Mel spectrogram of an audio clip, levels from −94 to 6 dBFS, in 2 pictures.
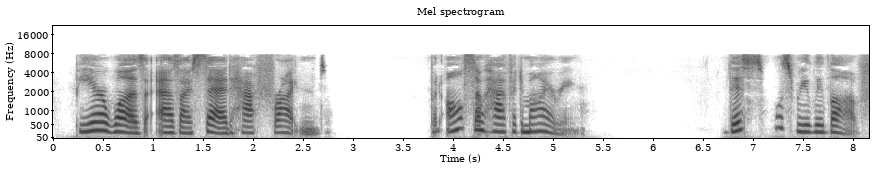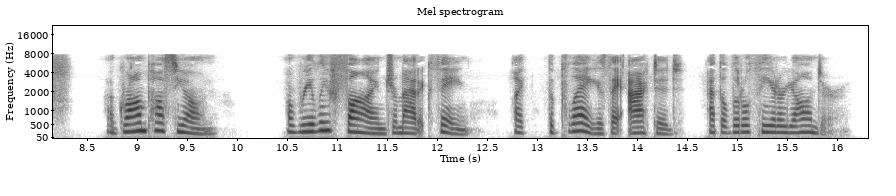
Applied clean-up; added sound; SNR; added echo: neural mask model Resemble Enhance denoiser.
